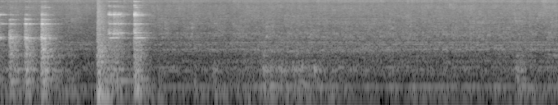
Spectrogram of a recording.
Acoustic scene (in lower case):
kitchen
